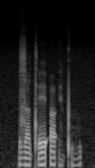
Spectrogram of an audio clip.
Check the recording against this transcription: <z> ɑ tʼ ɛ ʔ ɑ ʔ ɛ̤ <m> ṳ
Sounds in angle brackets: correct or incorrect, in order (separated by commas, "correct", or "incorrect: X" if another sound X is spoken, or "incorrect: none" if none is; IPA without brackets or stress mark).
correct, incorrect: pʼ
